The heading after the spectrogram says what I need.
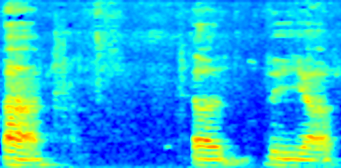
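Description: Older man, guest, halting recollections, gravelly. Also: medium pitch, flat delivery, dark tone, echoey room, recorded from a distance, poor audio. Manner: halting, many restarts. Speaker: interview guest. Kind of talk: reminiscing conversation.

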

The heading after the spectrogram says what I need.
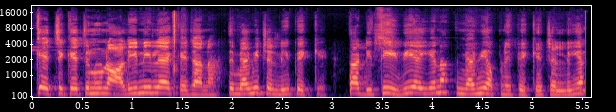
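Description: A woman's voice: medium pitch, a little fast, dark tone, highs cut off, lightly acted. A woman playing an overworked daughter-in-law who lectures and complains at her husband's sister in a family skit. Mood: indignant. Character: overworked, fed-up young wife arguing with her in-laws.

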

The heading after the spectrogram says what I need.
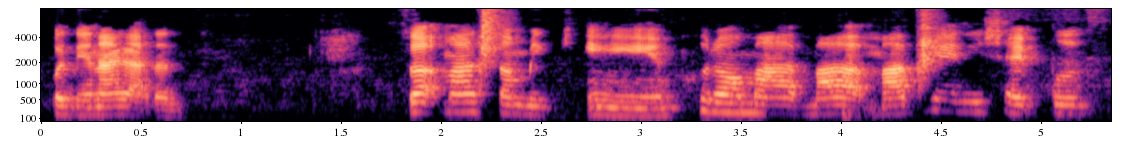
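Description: A woman's voice: lowish voice, normal speed, sharp tone. An American woman in her thirties vlogging casually, chatting in slangy girl-talk to her viewers. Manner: slangy, girl-chat way of talking, addressing viewers as y'all. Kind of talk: casual chatty get-ready-with-me vlog. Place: bedroom at home, indoors. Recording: dull audio with room noise.

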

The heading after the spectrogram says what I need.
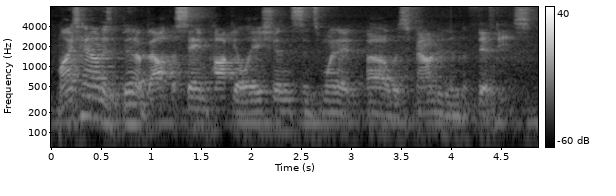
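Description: At a normal speed and with a voice on the low side, a young man from the American South chats casually during his home gym live stream, fielding comments between exercises. As a fitness streamer using a camera mic at a distance, he comes through with garage echo and a noisy background.

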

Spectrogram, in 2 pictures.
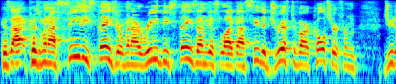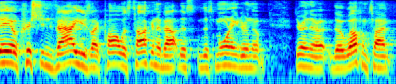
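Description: A man's voice: high voice, fairly quick, darkish tone. Chatty older man preaching a sermon. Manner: conversational, self-deprecating storytelling. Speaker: pastor. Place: church sanctuary.

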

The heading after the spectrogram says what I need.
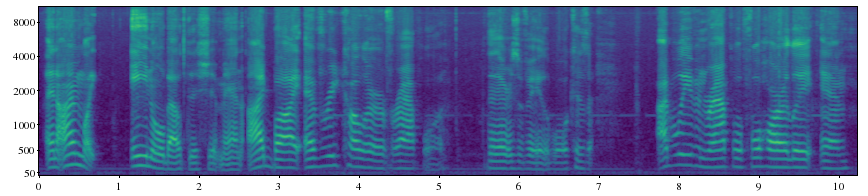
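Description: A man's voice: a little high, normal speed. A young man rambling enthusiastically while showing off fishing lures on a handheld camera at home, with lots of fillers and restarts. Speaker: fishing vlogger. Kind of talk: casual off-camera product show-and-tell. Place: small room indoors at home. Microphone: handheld camera built-in mic.

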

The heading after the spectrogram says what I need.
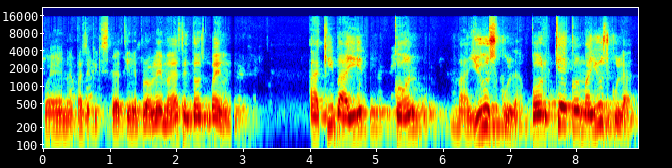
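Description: A man's voice: medium pitch, very animated, dark tone, long reverb tail, rough recording. A man with a Bolivian Spanish accent teaching an online grammar lesson, explaining step by step and checking in with his students after every point. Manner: slow explaining teacher, asks rhetorical questions ending in ¿no?.

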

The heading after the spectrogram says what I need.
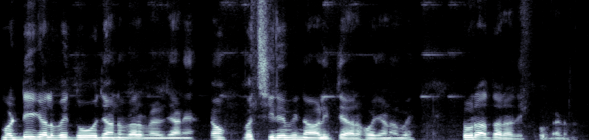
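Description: A Punjabi-accented man talks through cattle for sale in a farmyard, echoing answers and heaping praise on each animal. His voice sits at a middling pitch. The sound is close and dry, with little room echo. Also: fairly even intonation, brisk, darkish tone. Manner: repetitive, praising, echoes answers. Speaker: livestock video host. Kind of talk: casual livestock sales walkthrough. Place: outdoor dairy farm yard.

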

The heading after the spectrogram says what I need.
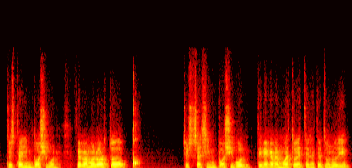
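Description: A young man from Spain with a Spanish accent, giving live gameplay commentary, excitable and swearing, muttering to himself as he plays. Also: high voice, fast. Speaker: streamer.

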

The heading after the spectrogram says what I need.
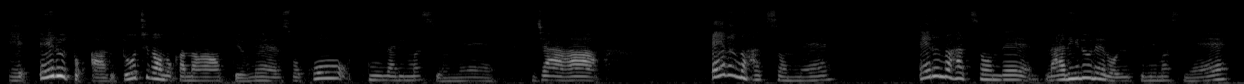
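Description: A woman from Japan, a jazz singer and pronunciation teacher, giving a friendly video lesson with lots of fillers and soft asides. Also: medium pitch. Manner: chatty, with frequent fillers and soft tag particles; slow, drawn-out sound demonstrations.

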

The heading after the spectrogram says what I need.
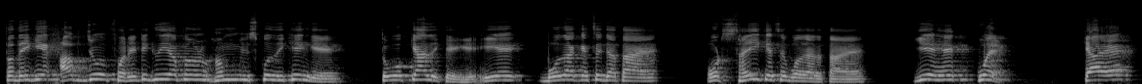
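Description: A man teaching a lesson on word stress, slow and deliberate, who asks questions and answers them himself. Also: high voice. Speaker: English teacher.

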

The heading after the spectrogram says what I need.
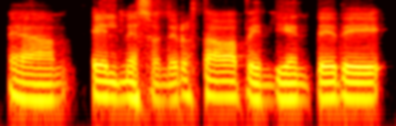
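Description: A man, teaching English at an unhurried, deliberate pace. His English model phrases come out slow and stretched. The sound is dry and close, with no room echo. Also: fairly low pitch, flat delivery, darkish tone. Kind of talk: recorded online lesson.

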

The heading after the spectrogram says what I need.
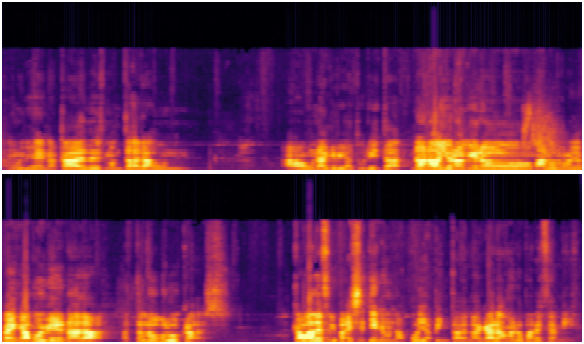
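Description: A young man commentates a video game, excitable and quick to swear and shout at what happens on screen. His voice sits a little high for a man. Faint game music plays underneath. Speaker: gaming YouTuber. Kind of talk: let's play commentary.

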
